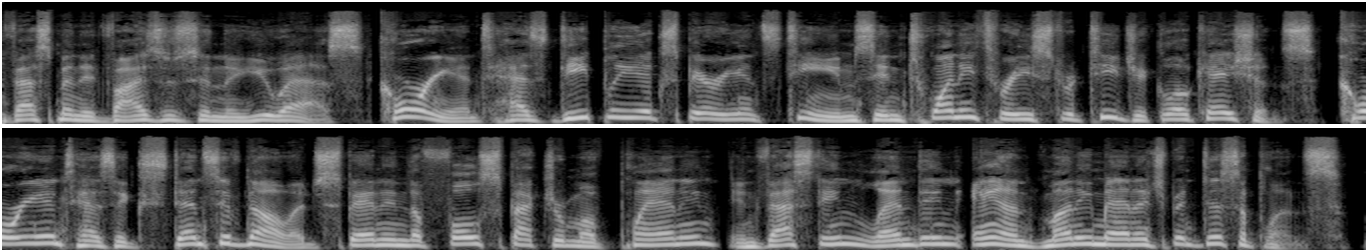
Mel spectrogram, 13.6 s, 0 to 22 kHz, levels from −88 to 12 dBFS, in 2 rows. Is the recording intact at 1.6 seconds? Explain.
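Yes, the speech at 1.6 seconds is intact: no dropout, click, distortion or other fault can be heard at that moment.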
